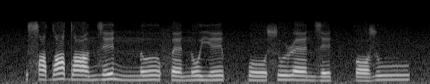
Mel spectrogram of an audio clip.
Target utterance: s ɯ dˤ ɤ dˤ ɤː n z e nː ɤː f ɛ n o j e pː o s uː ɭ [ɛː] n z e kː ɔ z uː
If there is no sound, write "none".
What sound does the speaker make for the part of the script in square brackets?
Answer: ɛː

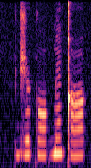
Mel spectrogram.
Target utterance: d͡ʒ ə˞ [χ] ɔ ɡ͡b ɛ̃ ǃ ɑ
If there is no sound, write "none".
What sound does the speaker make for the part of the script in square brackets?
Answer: k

